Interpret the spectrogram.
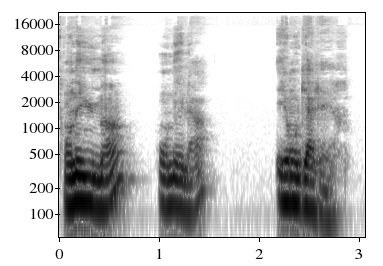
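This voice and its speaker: A middle-aged man recounts his faith journey in a loose, halting way, often restarting and dropping in fillers. His mid-range voice is dark in tone and slightly hoarse.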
